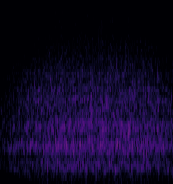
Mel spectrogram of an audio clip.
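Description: A steady, rushing flow of water from a stream, broad and continuous with no pauses, close and fairly loud, with no voices.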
